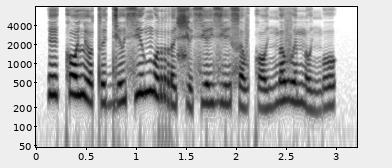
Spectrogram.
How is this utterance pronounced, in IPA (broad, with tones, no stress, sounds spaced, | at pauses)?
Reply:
e˦˥ k ɔ˦˥ lʲ ɔ˩˧˩ t ɘ˧ dʲ ɛ˩˧˩ u̯ sʲ e˦˥ u̯ ŋ o˧ r ɐ˩˧ ɕ ɘ˩ sʲ ɛ˧ i̯ zʲ e˧ i̯ s ɐ˩˧ v k ɔ˩˧ i̯ ŋ ɐ˦˥ v ɘ˧ n o˩ i̯ ŋ o˧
